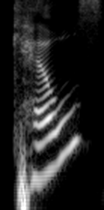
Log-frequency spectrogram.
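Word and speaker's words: Kelce: two did you know it's apparently Travis Kell's now you're lying not a shot so I thought this was just clickbait uh I'm looking at our producer here his father said that we were pronouncing his name the wrong way right is that what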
